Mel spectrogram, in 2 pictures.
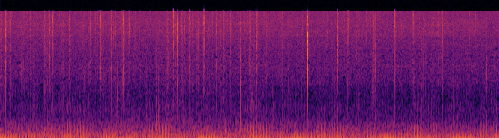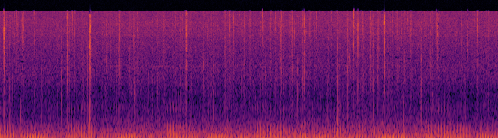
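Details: A cat purrs in a low, throbbing drone that surges with every inhale and exhale, accompanied by crisp crackling of a burning fireplace.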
